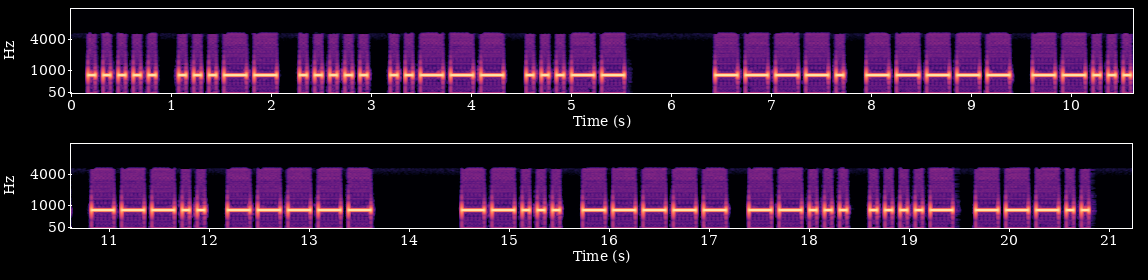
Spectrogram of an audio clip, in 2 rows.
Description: Morse code, heard as a keyed tone, about 16 wpm, 800 Hz. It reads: 53523 90780 70748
